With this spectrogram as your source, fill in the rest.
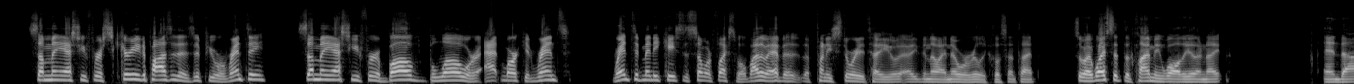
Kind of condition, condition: setting, live audience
